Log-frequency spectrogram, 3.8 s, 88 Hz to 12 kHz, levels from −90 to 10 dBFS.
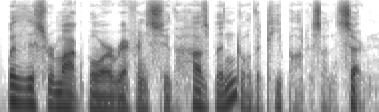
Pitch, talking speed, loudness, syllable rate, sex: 95 Hz, 205 wpm, -19 LUFS, 6.1 syllables/s, male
